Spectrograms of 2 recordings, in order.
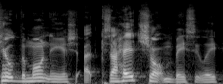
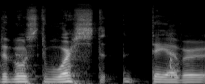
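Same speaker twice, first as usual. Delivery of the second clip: most worst stretched slowly. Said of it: "My grammar is leaving me".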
